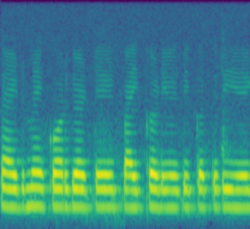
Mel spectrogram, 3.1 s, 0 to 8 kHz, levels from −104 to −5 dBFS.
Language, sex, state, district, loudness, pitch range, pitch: Hindi, female, Chhattisgarh, Bilaspur, -14 LUFS, 190-195 Hz, 195 Hz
